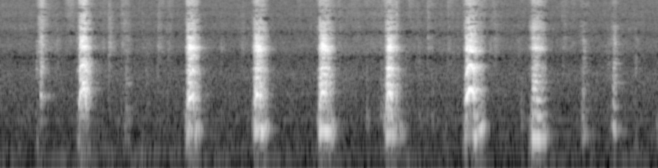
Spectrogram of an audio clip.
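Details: Dog Candy with dilated cardiomyopathy, after playing with Romeo, gives a series of about ten short, harsh, bark-like DCM coughs.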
